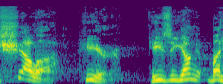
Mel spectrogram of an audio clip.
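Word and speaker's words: Shelah: his name was shella I know a person named Sheila but they pronounce this shella here he's a young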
